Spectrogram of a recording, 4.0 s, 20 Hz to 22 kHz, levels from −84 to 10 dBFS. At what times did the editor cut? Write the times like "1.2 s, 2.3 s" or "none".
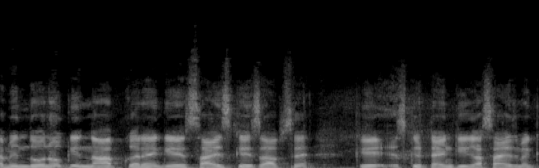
none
